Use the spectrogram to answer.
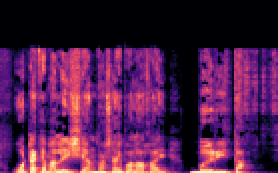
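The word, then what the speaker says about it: berita: বলা হয় নিউজ ওটাকে মালয়েশিয়ান ভাষায় বলা হয় বরিতা বরি তা উচ্চারণটা হবে বরি তা এবং অনেকের মনে একটা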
